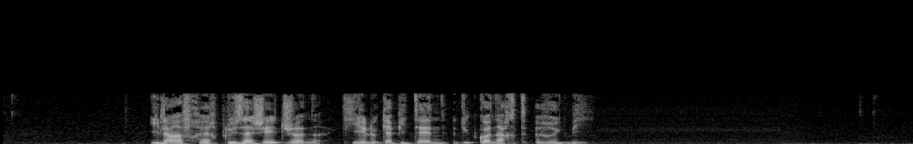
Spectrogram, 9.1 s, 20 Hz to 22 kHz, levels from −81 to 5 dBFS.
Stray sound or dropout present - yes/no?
no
